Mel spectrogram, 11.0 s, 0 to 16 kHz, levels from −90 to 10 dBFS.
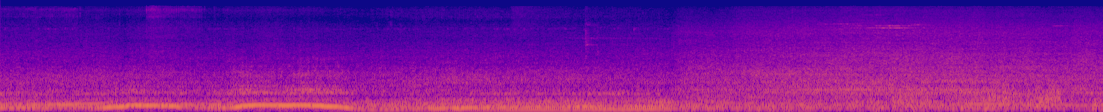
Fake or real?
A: fake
